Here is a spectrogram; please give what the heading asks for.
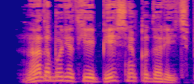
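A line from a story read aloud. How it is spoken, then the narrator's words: Mutter. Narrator (Russian): пробормотал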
